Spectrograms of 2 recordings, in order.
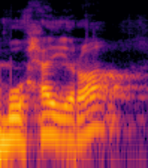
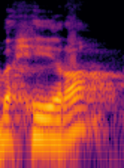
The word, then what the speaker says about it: Bahira: Boleh dibaca Buhaira atau Bahira ar-Rahib, sang pendeta.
